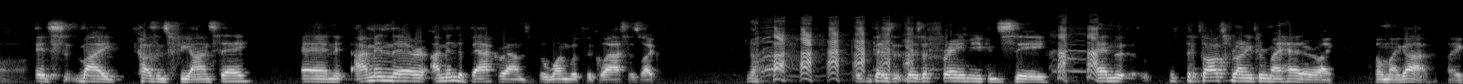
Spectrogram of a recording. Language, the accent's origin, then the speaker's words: English; Baltimore, Maryland, United States; We're from Baltimore and big boat culture there.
